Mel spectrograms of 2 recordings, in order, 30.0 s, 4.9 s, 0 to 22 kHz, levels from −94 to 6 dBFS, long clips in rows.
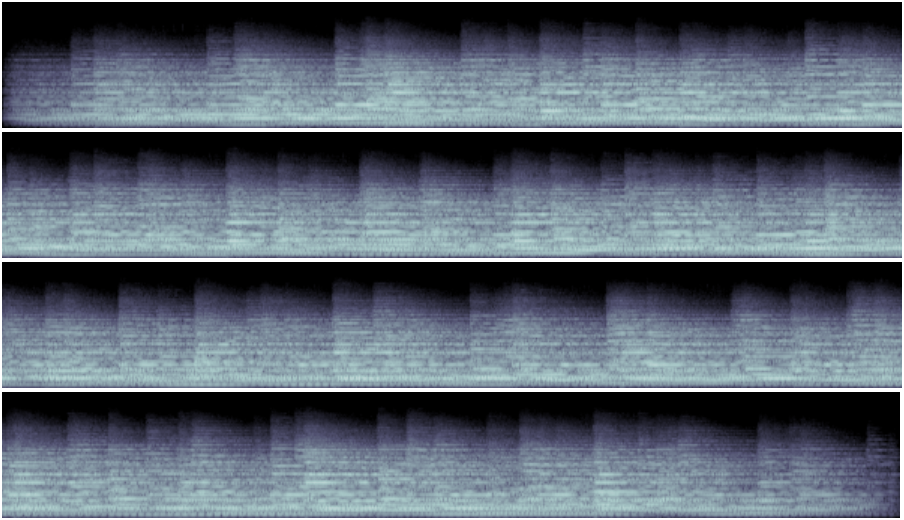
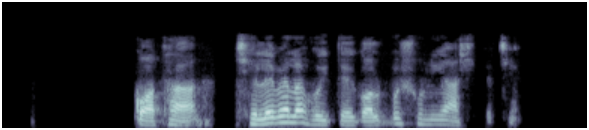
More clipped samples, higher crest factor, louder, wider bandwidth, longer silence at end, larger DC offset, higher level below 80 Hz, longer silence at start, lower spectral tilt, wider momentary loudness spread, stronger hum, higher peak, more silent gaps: neither; about the same, 16 dB vs 20 dB; first, -16 LUFS vs -19 LUFS; about the same, 7.4 kHz vs 7.6 kHz; second, 0.15 s vs 0.6 s; neither; about the same, -66 dBFS vs -64 dBFS; second, 0.1 s vs 1.1 s; about the same, -6.5 dB/octave vs -6 dB/octave; second, 5 LU vs 14 LU; neither; about the same, -2 dBFS vs 0 dBFS; second, none vs 1.79-1.94 s, 3.95-4.01 s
